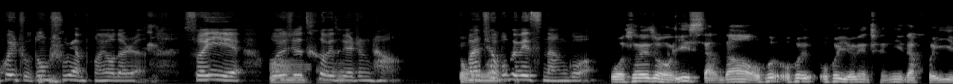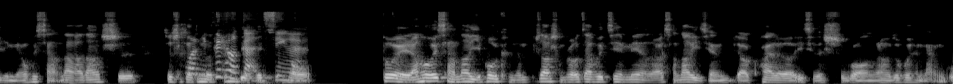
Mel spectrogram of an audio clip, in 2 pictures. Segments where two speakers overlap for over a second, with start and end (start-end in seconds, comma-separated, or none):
11.3-12.6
